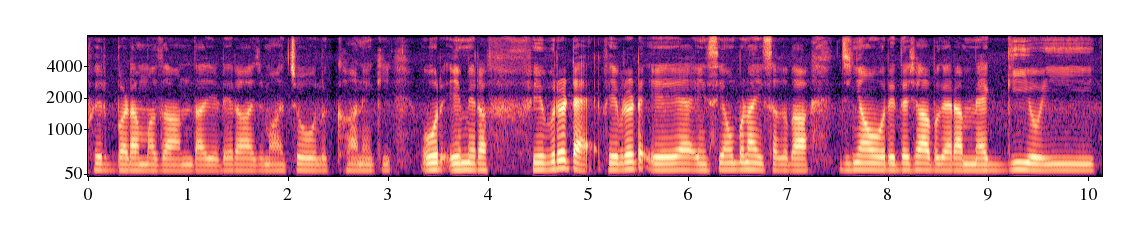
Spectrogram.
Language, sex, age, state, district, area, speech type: Dogri, male, 18-30, Jammu and Kashmir, Reasi, rural, spontaneous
